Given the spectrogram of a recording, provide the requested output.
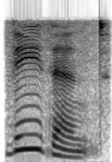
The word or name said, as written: wisent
